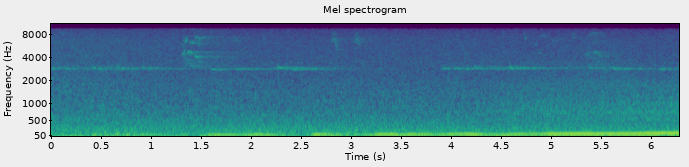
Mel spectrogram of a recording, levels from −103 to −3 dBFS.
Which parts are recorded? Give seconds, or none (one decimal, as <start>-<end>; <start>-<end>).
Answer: 0.0-6.3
